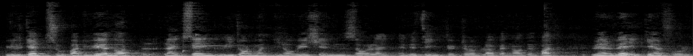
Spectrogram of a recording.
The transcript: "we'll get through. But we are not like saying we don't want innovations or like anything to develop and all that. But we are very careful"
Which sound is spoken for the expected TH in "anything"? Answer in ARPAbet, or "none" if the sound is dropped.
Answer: T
